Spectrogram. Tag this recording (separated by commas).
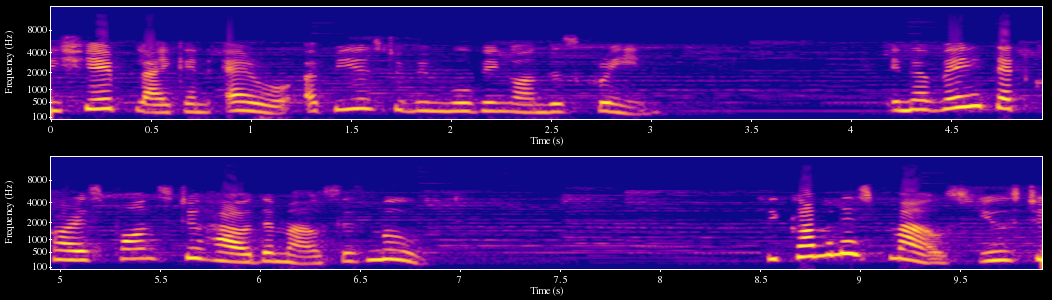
Music, Speech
